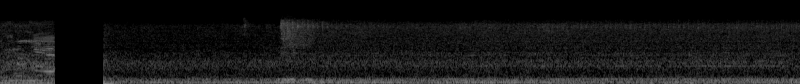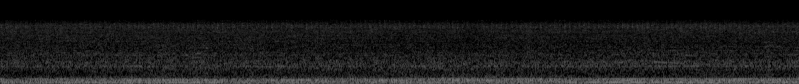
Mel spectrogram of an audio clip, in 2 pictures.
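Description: A small locomotive engine hums steadily in the distance.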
